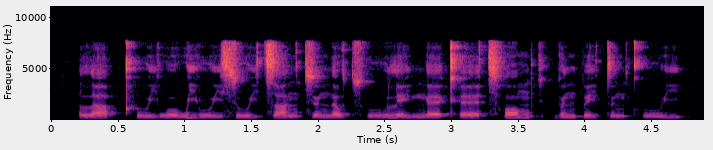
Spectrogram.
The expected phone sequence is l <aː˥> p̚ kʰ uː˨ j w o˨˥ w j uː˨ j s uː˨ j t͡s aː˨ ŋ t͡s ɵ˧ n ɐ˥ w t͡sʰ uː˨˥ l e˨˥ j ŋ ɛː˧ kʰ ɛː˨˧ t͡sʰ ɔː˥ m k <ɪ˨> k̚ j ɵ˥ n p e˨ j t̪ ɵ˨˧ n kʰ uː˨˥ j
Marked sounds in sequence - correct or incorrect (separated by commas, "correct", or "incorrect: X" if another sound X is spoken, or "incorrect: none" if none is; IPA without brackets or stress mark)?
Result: incorrect: aː˨˥, correct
